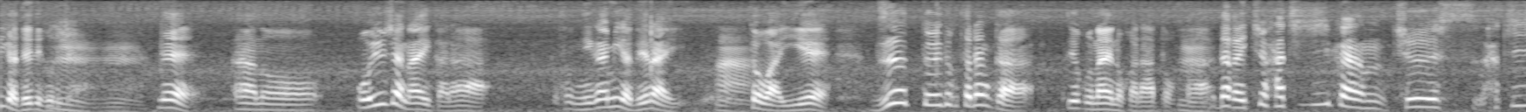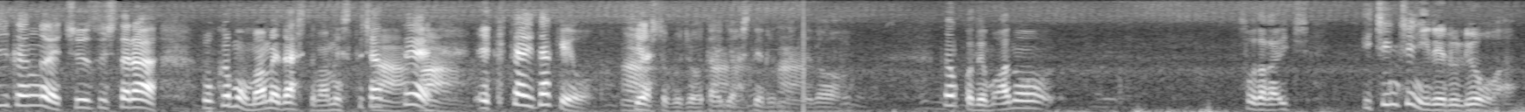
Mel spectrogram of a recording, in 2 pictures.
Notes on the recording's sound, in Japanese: 午後の河原にて。時折風の音でお聞き苦しいところもあると思いますが、ご容赦ください。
